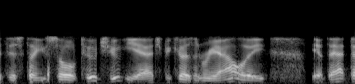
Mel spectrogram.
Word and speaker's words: Chugach: No, it's Chugach. Okay. Now, there's a village just north of Anchorage called Chugach. – Yep. – Three syllables.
